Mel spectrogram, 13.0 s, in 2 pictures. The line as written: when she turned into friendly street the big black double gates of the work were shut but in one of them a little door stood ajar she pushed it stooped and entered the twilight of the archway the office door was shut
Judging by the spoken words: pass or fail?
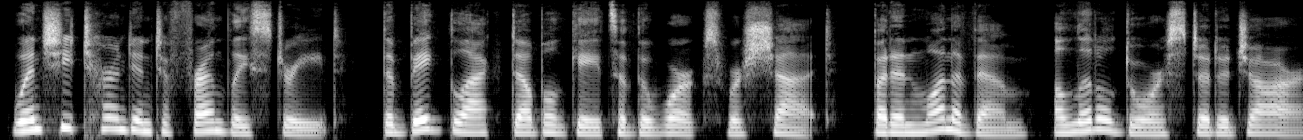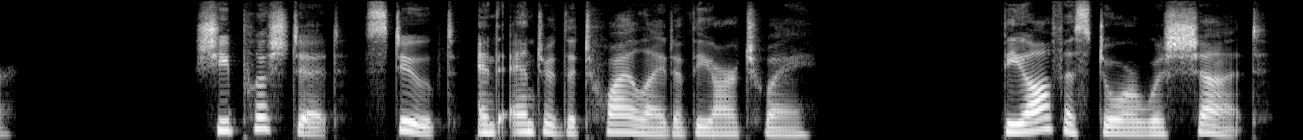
fail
